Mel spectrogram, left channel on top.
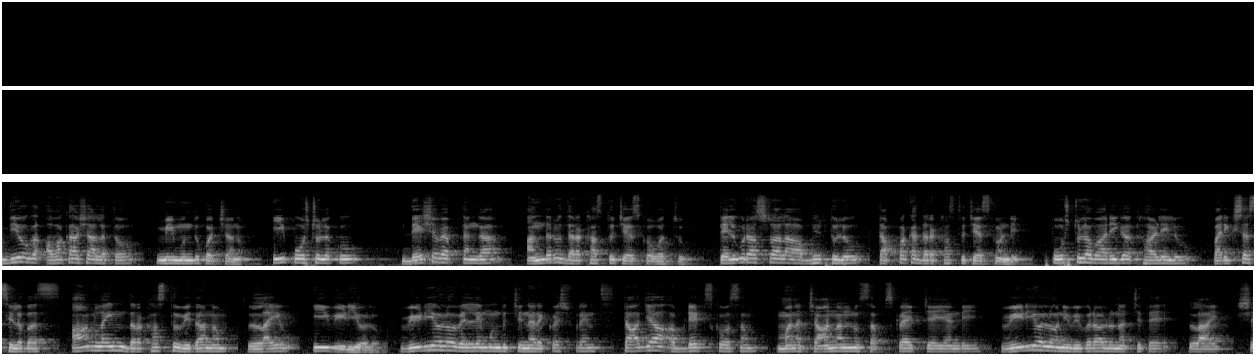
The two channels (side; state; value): left; silent; digital silence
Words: అవకాశాలతో మీ ముందుకు వచ్చాను. ఈ పోస్టులకు దేశవ్యాప్తంగా అందరూ దరఖాస్తు చేసుకోవచ్చు. తెలుగు రాష్ట్రాల అభ్యర్థులు తప్పక దరఖాస్తు చేసుకోండి. పోస్టుల వారీగా ఖాళీలు, పరీక్ష సిలబస్, ఆన్లైన్ దరఖాస్తు విధానం లైవ్ ఈ వీడియోలో వెళ్లే ముందు చిన్న రిక్వెస్ట్ ఫ్రెండ్స్, తాజా అప్డేట్స్ కోసం మన ఛానల్ను సబ్స్క్రైబ్ చేయండి. వీడియోలోని వివరాలు నచ్చితే లైక్,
